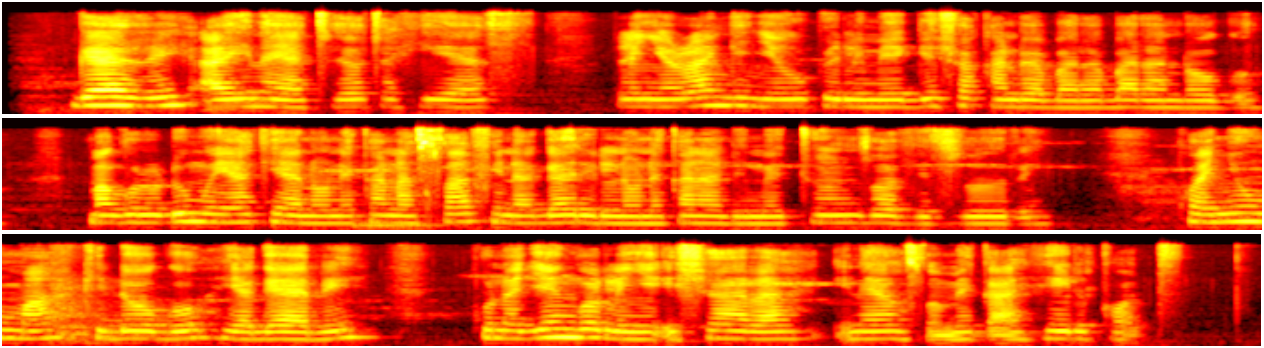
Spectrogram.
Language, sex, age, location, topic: Swahili, female, 25-35, Nairobi, finance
